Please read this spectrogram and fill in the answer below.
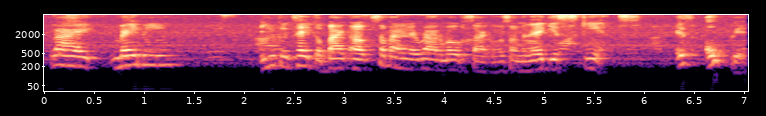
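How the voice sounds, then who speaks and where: A woman's soft-spoken voice with noticeable noise in the background. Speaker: vlogger with breast cancer. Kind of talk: casual vlog. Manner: halting.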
